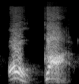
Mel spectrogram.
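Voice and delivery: normal talking voice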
